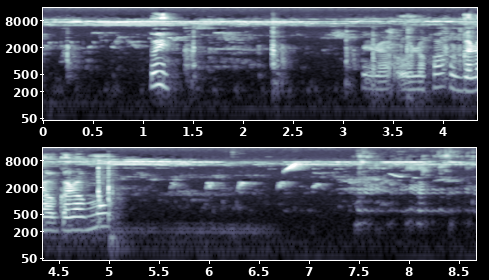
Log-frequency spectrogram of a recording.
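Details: A pesky goat bleats once briefly, then delivers a longer quavering bleat of nearly two seconds with a shaky, trembling pitch; soft bird chirps and faint rural background noise surround it.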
